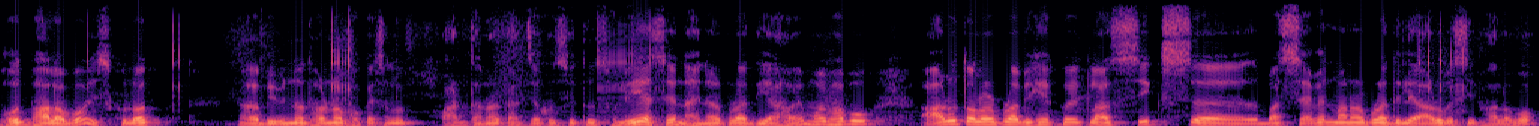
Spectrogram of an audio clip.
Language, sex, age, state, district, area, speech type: Assamese, male, 60+, Assam, Biswanath, rural, spontaneous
